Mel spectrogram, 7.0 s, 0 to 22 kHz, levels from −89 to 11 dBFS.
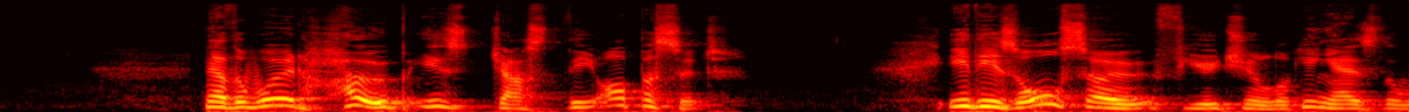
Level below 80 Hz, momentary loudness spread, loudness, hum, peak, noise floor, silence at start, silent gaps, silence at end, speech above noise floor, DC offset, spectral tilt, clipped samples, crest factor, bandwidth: -60 dBFS; 12 LU; -26 LUFS; none; -10 dBFS; -78 dBFS; 1.05 s; none; 0 s; 53 dB; under 0.1%; -6.5 dB/octave; under 0.1%; 18 dB; 19 kHz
